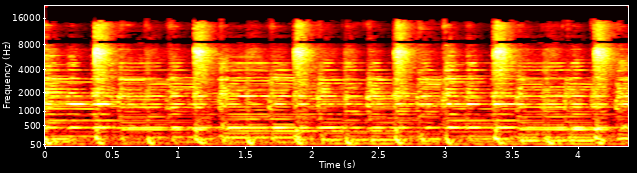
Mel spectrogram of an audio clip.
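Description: Live rock band playing an instrumental passage: electric guitar, bass guitar, drum kit and violin over a steady beat of about two drum hits a second.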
